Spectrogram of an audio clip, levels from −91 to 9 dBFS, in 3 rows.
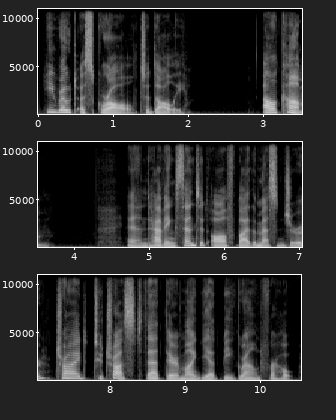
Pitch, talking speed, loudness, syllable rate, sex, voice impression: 175 Hz, 150 wpm, -20 LUFS, 4.1 syllables/s, female, feminine, slightly gender-neutral, adult-like, slightly middle-aged, slightly thin, slightly tensed, slightly weak, bright, slightly hard, clear, fluent, cool, intellectual, slightly refreshing, sincere, calm, friendly, reassuring, elegant, sweet, slightly lively, kind, slightly modest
